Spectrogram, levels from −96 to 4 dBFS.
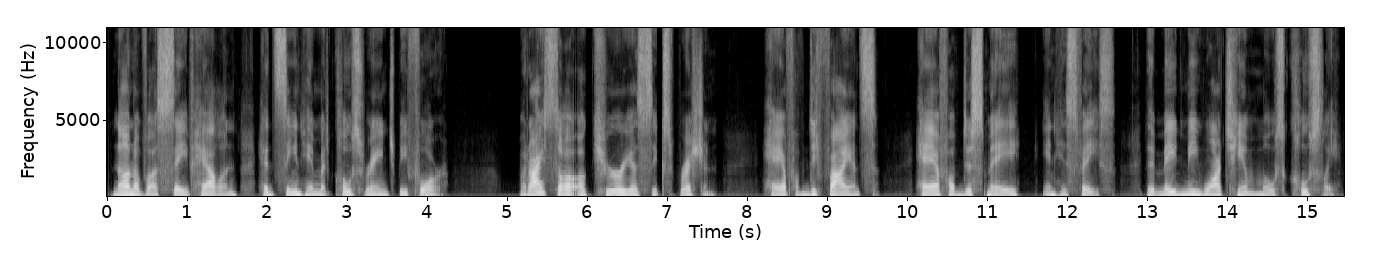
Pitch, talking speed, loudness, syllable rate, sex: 200 Hz, 130 wpm, -20 LUFS, 3.8 syllables/s, female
